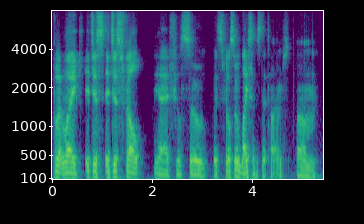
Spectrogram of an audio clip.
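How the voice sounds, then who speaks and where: A man hosting a podcast, casually discussing books in a halting, opinionated fan's way. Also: low voice, lively intonation, vocal fry. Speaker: podcast host. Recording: dull lo-fi podcast audio.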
